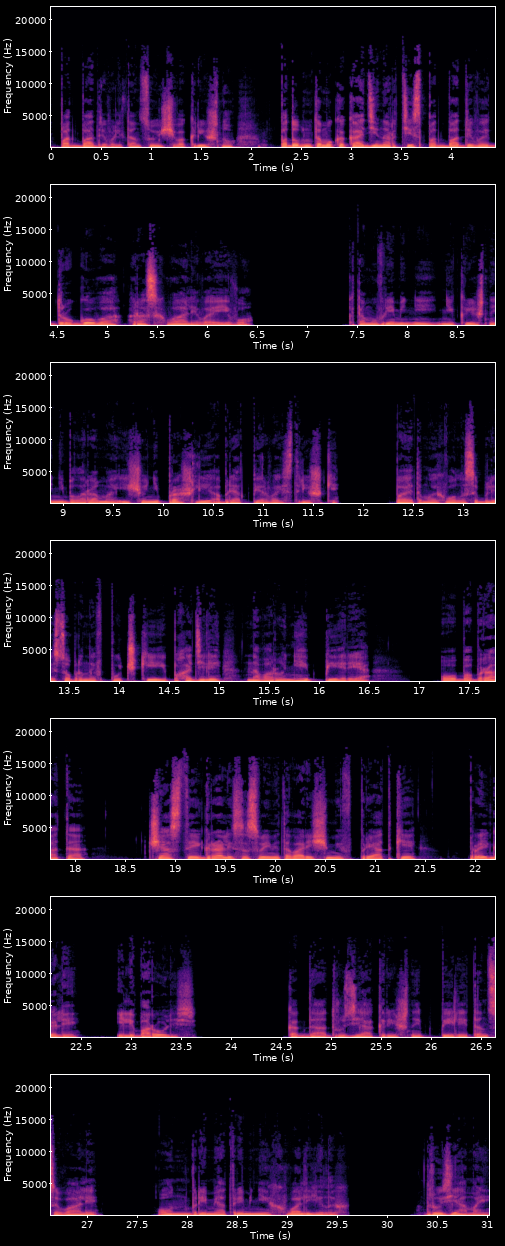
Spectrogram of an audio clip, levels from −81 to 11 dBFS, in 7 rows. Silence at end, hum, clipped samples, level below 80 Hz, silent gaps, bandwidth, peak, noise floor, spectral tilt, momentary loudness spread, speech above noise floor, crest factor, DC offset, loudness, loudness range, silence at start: 0 s; none; under 0.1%; -32 dBFS; 6.47-7.34 s, 11.77-12.23 s, 16.91-17.10 s, 23.73-24.51 s, 27.16-27.63 s, 29.62-30.21 s; 15 kHz; -2 dBFS; -62 dBFS; -5.5 dB/octave; 7 LU; 43 dB; 18 dB; under 0.1%; -20 LUFS; 4 LU; 0 s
